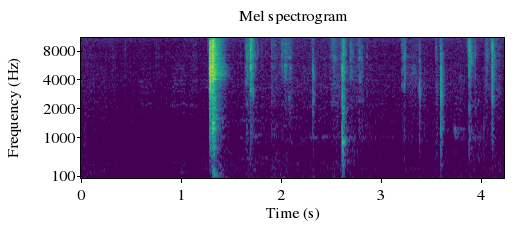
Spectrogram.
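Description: Tarot cards being handled and shuffled by hand: a few separate light clicks and taps of the cards, the loudest about a second in.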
